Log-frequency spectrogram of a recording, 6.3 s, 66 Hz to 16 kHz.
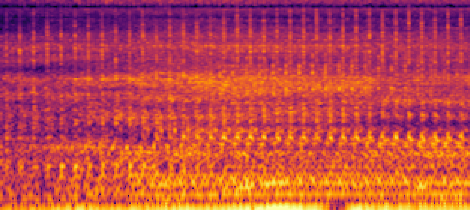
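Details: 2005 Mercedes CLS 320 CDI diesel: steady sharp metallic knocking about three per second at idle; owner suspects rod bearing, unconfirmed.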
